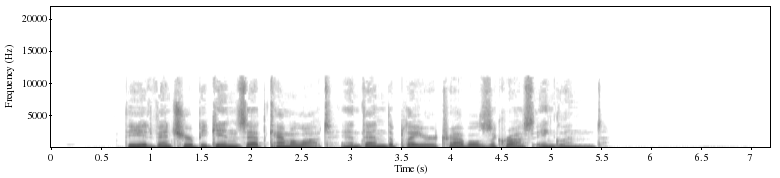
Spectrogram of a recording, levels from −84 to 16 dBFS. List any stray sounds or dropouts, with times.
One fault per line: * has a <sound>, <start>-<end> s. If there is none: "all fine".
all fine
